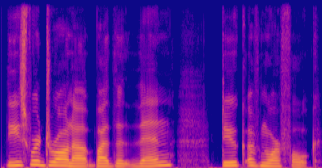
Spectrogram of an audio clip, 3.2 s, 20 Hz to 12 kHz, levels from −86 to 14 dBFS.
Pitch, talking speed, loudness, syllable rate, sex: 215 Hz, 185 wpm, -15 LUFS, 4.9 syllables/s, female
